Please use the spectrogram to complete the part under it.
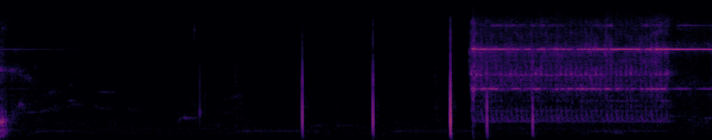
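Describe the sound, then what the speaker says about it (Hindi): A phone starts ringing indoors after a few isolated clicks, its bright electronic ring steady and moderately loud against an otherwise quiet room. "फोन रिसीव कर रहा हूं मैं"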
